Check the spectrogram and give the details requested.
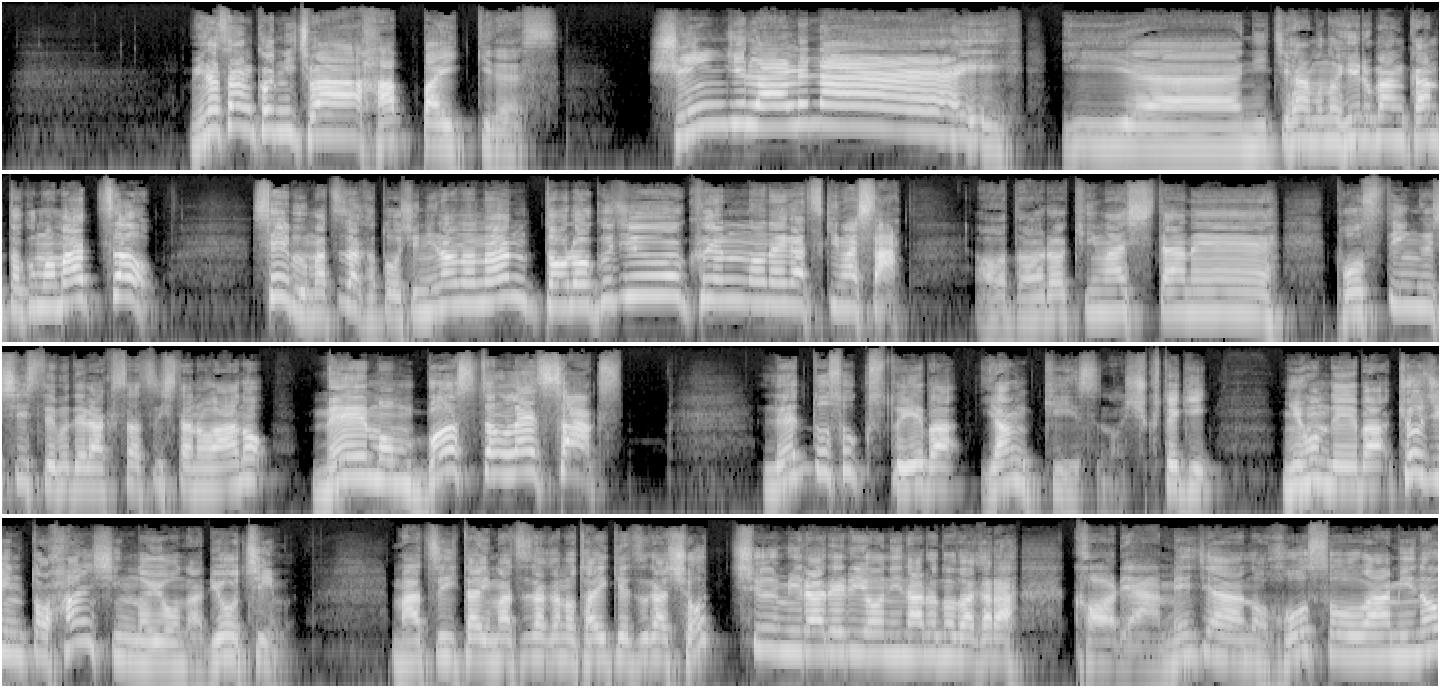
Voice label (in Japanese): フリートーク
